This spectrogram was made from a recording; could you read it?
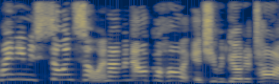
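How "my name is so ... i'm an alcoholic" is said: put-on girl's voice, much higher. Recalling a girl who introduced herself when the speaker was new, imitating a girl's voice. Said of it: "she talks like this".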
